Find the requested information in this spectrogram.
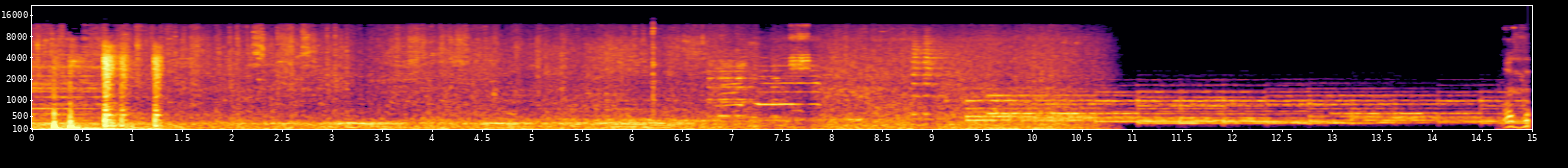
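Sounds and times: street traffic engines: 0.0 - 11.0
vehicle horn tooting: 6.8 - 8.2, 8.8 - 9.4
soft music: 9.4 - 15.0.

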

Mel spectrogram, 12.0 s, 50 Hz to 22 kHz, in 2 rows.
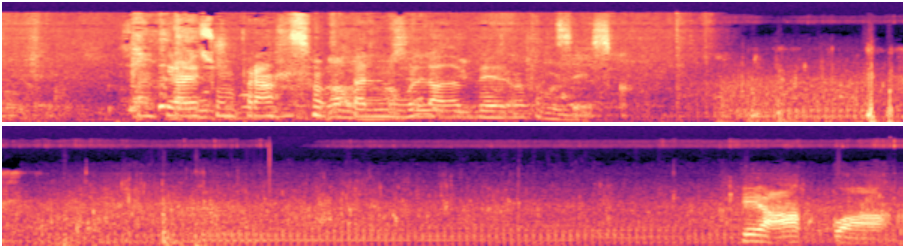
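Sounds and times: steady low drone: 4.6 - 12.0.

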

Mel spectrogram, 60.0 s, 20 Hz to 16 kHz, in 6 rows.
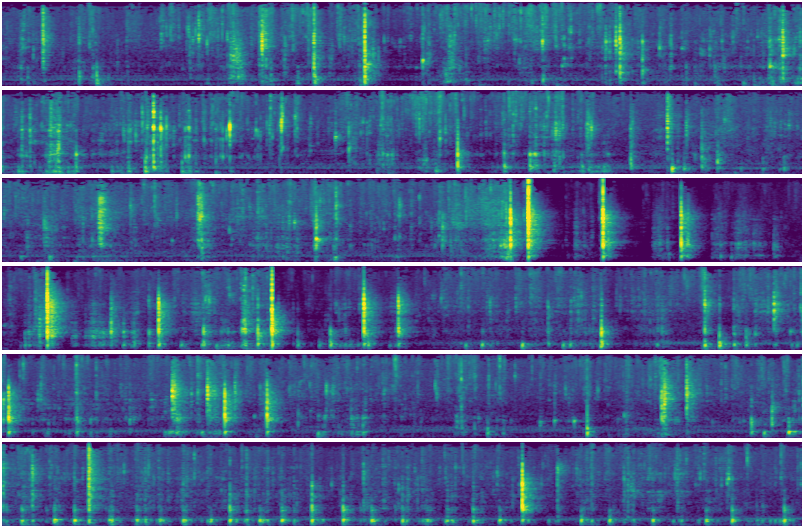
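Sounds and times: dog chewing bone: 0.0 - 60.0.

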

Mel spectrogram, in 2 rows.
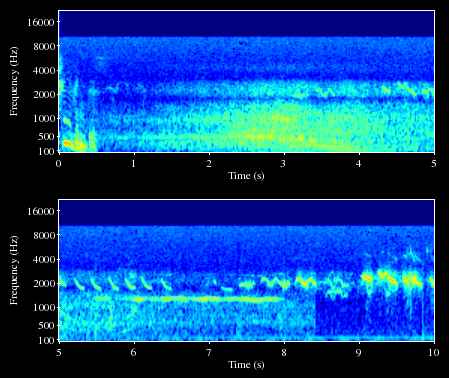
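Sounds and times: minibus driving past: 0.0 - 8.4.

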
